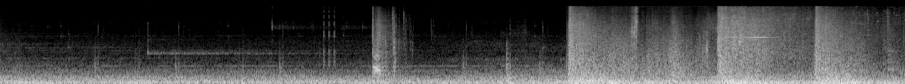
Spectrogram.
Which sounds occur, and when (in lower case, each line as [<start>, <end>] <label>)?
[0.00, 9.05] video game sound
[0.54, 0.72] sound effect
[1.40, 1.56] sound effect
[2.20, 2.36] sound effect
[2.69, 2.80] sound effect
[3.21, 3.34] sound effect
[3.67, 3.89] sound effect
[3.89, 4.12] generic impact sounds
[4.61, 4.73] sound effect
[5.01, 5.11] sound effect
[5.58, 9.05] sound effect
